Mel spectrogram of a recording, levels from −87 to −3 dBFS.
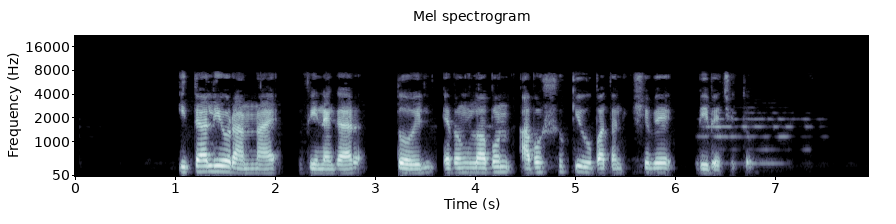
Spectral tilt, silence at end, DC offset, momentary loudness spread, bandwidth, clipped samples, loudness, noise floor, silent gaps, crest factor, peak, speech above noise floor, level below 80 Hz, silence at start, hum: -5 dB/octave; 0.85 s; under 0.1%; 11 LU; 8 kHz; under 0.1%; -19 LUFS; under -90 dBFS; none; 20 dB; -2 dBFS; over 72 dB; -64 dBFS; 1.05 s; none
